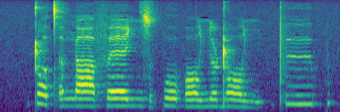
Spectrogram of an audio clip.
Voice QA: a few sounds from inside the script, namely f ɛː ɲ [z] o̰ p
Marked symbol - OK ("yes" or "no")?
yes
